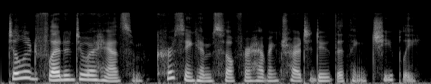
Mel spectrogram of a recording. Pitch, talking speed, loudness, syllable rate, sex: 195 Hz, 210 wpm, -21 LUFS, 5.4 syllables/s, female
